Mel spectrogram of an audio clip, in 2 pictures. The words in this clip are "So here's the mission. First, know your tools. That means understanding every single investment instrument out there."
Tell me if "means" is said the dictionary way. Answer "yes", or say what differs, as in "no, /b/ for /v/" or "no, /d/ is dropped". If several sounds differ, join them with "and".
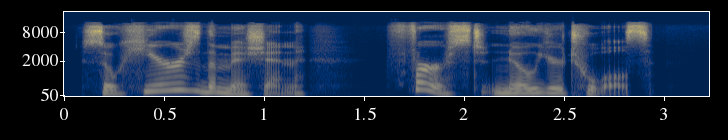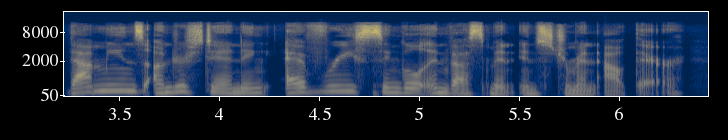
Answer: yes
